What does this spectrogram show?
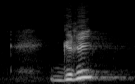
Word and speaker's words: gris: Si vous remarquez bien, dans gris, si on transforme l'adjectif au féminin, on va trouver la lettre muette grise. Alors, le S, c'est une lettre muette et qui se trouve à la fin du mot.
